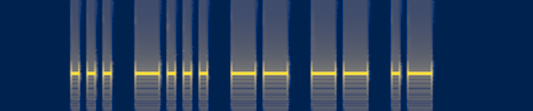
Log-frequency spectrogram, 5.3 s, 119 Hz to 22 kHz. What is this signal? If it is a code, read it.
Morse code, heard as a keyed tone, about 15 wpm, 700 Hz. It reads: SBMMA
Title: Code Groups - 5 Letters - 15wpm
